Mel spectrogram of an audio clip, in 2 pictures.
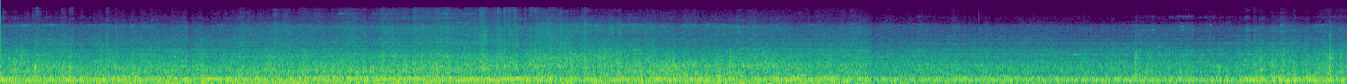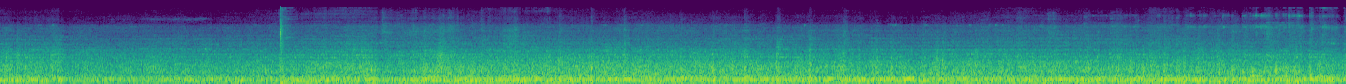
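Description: Express train coaches passing at speed, their wheels running on the rails in a steady, loud rumble.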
